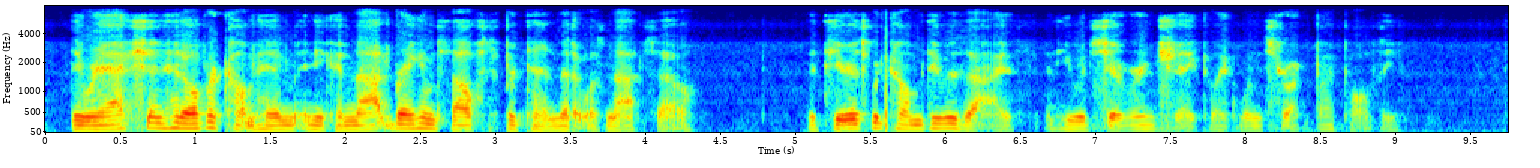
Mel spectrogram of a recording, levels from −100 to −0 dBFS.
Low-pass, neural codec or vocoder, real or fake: 7.2 kHz; codec, 16 kHz, 8 kbps, FreqCodec, smaller model; fake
